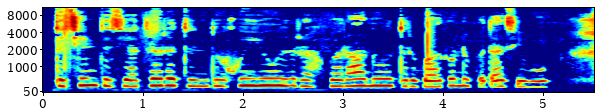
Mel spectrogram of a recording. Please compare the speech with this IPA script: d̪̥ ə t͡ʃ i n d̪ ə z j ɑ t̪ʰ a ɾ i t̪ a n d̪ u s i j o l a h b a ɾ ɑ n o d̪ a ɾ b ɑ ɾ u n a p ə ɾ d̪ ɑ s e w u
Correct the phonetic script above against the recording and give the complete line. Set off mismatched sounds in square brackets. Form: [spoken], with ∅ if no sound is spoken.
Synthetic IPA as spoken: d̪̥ ə t͡ʃ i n d̪ ə z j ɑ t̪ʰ a ɾ [a] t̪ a n d̪ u [x] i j o [ɾ] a h b a ɾ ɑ n o d̪ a ɾ b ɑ ɾ u n a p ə [∅] d̪ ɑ s e w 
